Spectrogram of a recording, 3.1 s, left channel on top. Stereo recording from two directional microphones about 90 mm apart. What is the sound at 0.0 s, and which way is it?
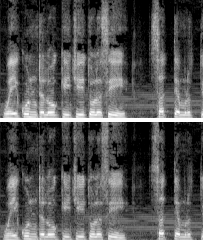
Speech, 50° left (ahead or behind).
